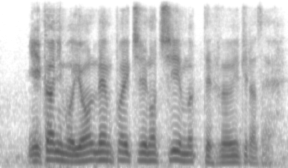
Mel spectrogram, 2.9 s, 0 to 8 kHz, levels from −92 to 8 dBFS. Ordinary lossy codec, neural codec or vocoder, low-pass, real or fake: Opus, 16 kbps; codec, 16 kHz, 1 kbps, FunCodec, trained on Chinese and English, 50 frames a second; 7.2 kHz; fake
